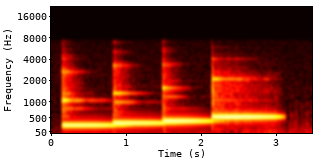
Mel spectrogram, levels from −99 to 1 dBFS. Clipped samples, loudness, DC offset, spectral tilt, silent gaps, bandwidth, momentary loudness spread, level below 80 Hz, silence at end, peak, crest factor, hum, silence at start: under 0.1%; -13 LUFS; under 0.1%; -8 dB/octave; none; 4.3 kHz; 6 LU; -68 dBFS; 0.4 s; -4 dBFS; 8 dB; none; 0.15 s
